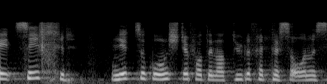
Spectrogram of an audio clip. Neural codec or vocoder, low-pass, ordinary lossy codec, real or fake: codec, 16 kHz, 1 kbps, FunCodec, trained on Chinese and English, 50 frames a second; 7.2 kHz; none; fake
